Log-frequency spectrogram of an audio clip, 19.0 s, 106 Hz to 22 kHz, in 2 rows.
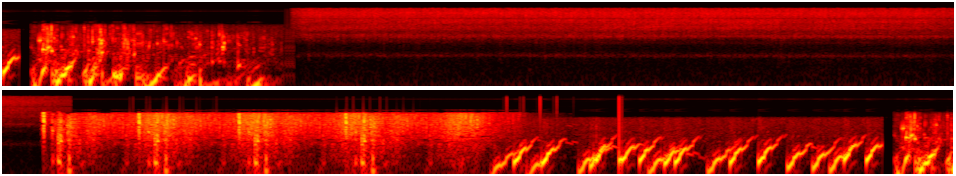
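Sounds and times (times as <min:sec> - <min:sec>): bubbling and gurgling water: 0:00.0 - 0:03.0, 0:14.4 - 0:19.0
faint fizzing hiss: 0:02.9 - 0:15.1.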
